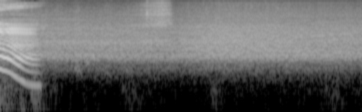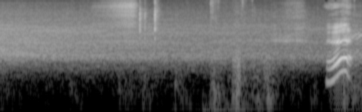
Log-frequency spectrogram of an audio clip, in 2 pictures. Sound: applause

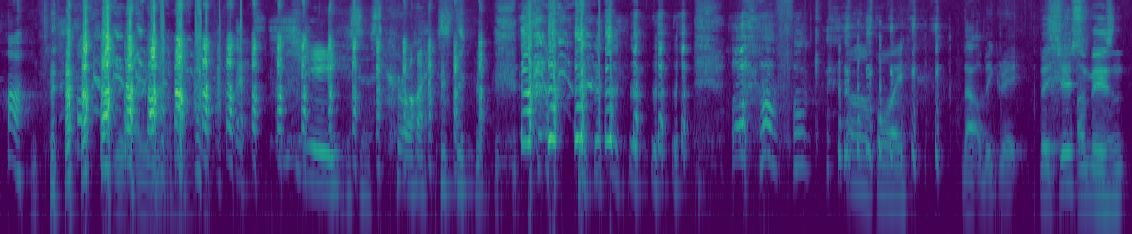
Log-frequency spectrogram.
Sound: laughing

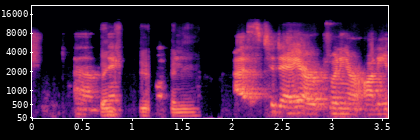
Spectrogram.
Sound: audio breaking

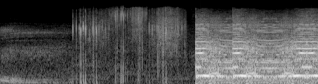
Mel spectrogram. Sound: creepy neck creaking

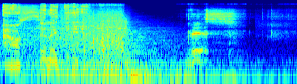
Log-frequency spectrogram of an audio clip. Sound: car whooshing

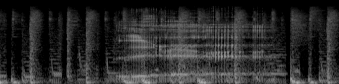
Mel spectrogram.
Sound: belching

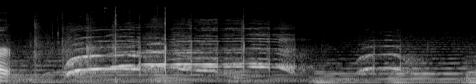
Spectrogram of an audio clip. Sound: audience applauding

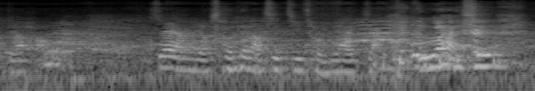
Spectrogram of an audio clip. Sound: laughing

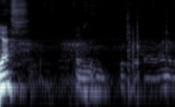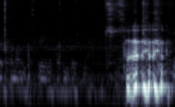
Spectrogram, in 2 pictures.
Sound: IT support talking in background; laughter

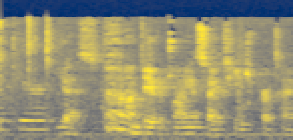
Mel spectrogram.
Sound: clears throat

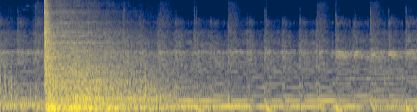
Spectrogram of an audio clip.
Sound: thud echoes; rock music

